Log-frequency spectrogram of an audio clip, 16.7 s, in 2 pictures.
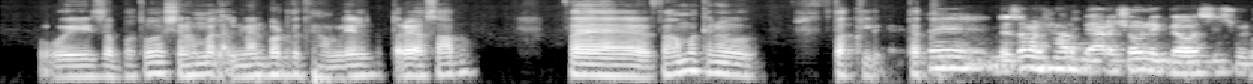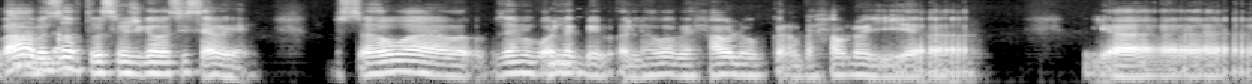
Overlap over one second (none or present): none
